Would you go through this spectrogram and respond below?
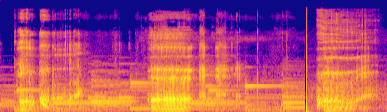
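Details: A compilation of repeated loud, drawn-out burps over background music; ordinary belching.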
